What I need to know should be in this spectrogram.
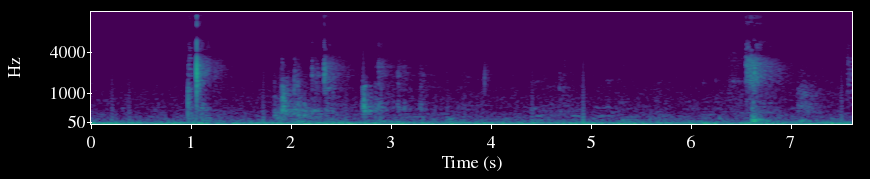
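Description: A cue strikes a billiard ball with a sharp click.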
